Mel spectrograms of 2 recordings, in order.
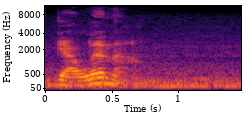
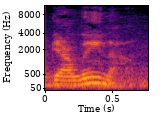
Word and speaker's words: Galena: She was born in Gal I think it's pronounced Gal Gal Galena. Or Galena, g a l e n a, Illinois.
